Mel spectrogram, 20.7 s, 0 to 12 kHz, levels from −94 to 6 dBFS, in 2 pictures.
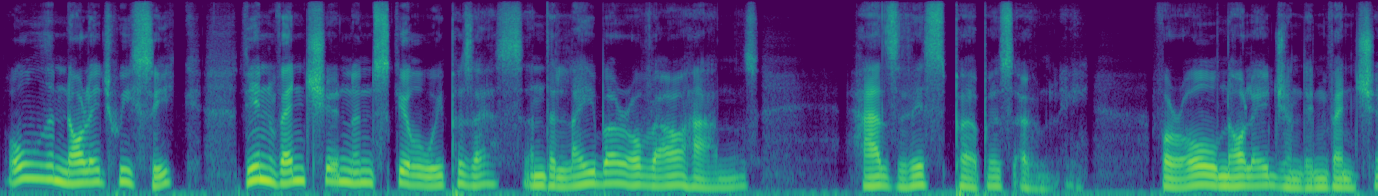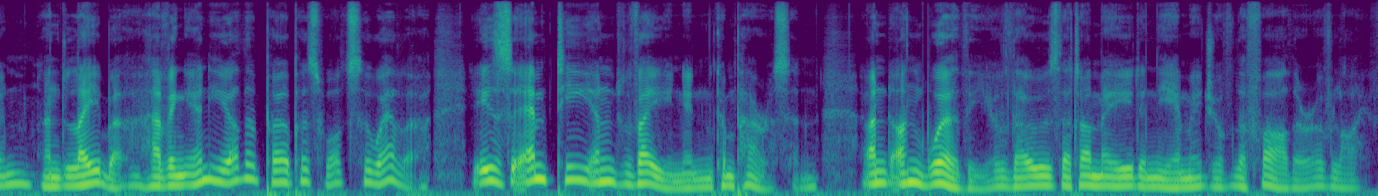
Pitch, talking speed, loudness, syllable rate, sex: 125 Hz, 155 wpm, -18 LUFS, 4.8 syllables/s, male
